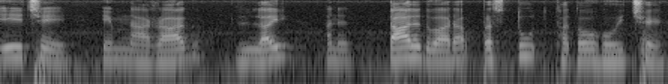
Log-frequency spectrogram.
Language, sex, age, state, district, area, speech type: Gujarati, male, 18-30, Gujarat, Anand, urban, spontaneous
